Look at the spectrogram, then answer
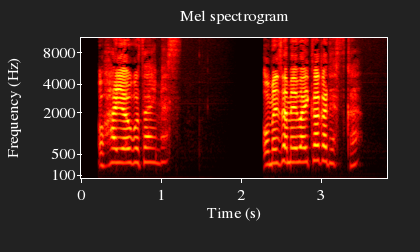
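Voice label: female; 女の子; 朝の挨拶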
